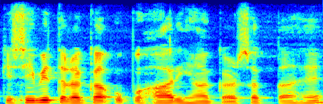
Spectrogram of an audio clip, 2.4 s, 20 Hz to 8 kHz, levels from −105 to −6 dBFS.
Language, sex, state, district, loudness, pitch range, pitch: Hindi, male, Rajasthan, Jaipur, -20 LUFS, 135-145 Hz, 140 Hz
